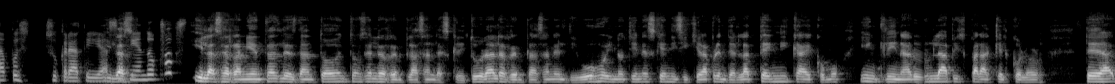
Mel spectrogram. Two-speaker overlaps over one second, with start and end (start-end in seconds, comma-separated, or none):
none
